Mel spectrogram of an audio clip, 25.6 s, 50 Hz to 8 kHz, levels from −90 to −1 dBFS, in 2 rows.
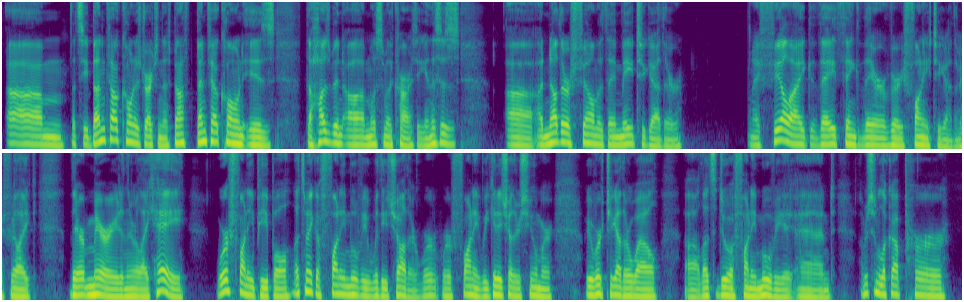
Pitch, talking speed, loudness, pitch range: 115 Hz, 190 wpm, -16 LUFS, 105-125 Hz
